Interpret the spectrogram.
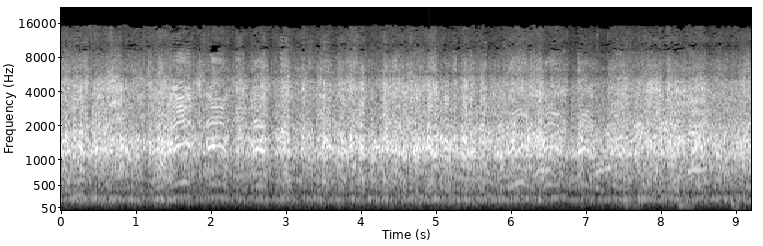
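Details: Large free-range duck flock, over 650 birds, on the daily rush to or from the lake in 2014. Continuous chorus of harsh quacks with rising and falling strokes, masked by constant broadband wind noise.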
